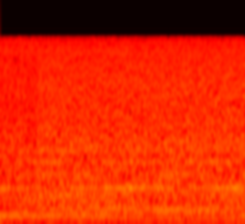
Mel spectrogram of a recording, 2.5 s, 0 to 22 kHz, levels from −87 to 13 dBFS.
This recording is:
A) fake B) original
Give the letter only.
B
